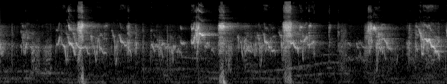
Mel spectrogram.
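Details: Pet budgerigars singing on a perch: dense, scratchy warbling chatter with quick chirps and sharp clicking notes, bursts every second or so, several birds overlapping.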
